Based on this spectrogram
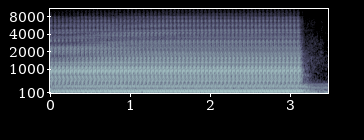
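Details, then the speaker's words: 1988 Chevy C2500 6.2 diesel fuel pump, jumped directly from a 20 V battery: a fast, even buzzing chatter that stops abruptly; the pump clicks on direct power but may not be getting power from the truck, fuse or broken wire suspected. "but uh with how loud that thing was she she wasn't kicking on so let's see what happens"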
